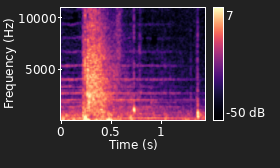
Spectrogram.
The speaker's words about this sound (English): Slap his ass again. Slap his ass one more time.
